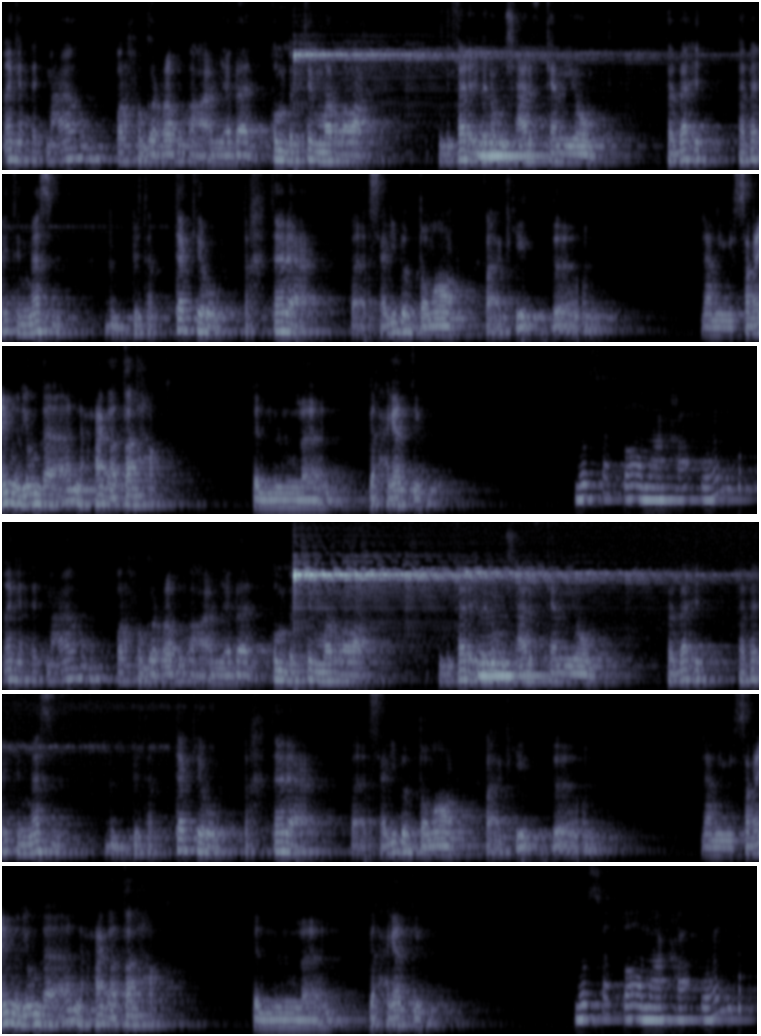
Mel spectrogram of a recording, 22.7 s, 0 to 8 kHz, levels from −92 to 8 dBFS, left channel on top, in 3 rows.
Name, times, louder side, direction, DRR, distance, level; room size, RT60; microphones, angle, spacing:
voice 1, 0.0-3.7 4.4-6.0 6.6-7.1 7.4-8.2 8.6-10.7 11.1-13.6 14.6-16.7 17.6-18.5 18.8-19.5, left 2 dB, 35° left, 1.5 m, -45 dB
sound 1, 2.9-7.3, right 11 dB, 80° right, 1.7 m, -37 dB
voice 2, 4.7-5.3 20.9-22.5, equal, 55° right, 1.7 m, -42 dB
27.5 x 18.0 x 9.8 m
head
